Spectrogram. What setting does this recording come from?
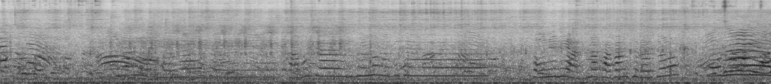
park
